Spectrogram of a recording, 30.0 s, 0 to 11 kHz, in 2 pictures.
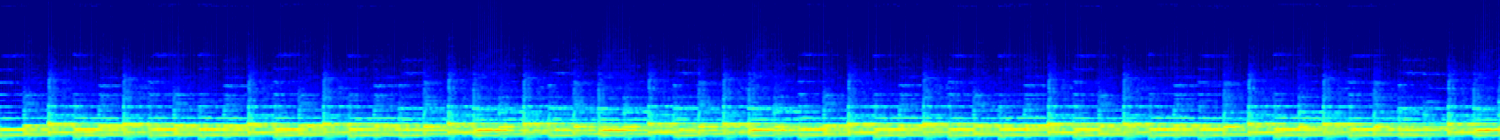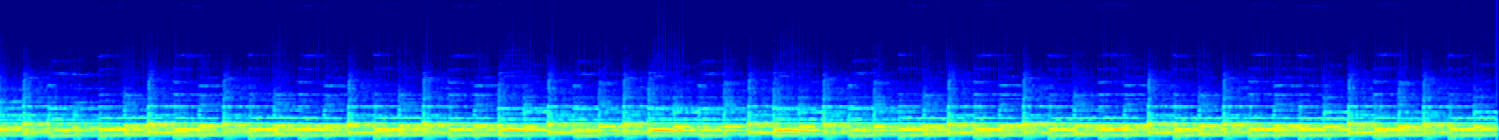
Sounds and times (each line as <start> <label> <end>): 0.0 piano 29.9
